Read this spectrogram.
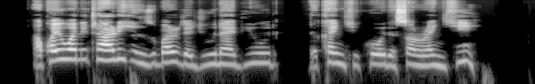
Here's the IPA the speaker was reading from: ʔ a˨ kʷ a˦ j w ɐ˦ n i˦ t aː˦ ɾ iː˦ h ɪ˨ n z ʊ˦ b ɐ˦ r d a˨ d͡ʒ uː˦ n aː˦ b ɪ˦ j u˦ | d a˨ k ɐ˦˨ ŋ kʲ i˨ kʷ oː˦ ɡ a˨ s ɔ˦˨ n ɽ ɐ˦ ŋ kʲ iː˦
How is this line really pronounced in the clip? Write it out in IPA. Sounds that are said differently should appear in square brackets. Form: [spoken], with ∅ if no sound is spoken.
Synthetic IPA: ʔ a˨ kʷ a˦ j w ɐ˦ n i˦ t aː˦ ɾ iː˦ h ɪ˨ n z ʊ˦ b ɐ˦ r d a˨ d͡ʒ uː˦ n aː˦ b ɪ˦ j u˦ | d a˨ k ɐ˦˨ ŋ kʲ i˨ kʷ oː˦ [d] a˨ s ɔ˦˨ n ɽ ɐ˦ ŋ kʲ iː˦

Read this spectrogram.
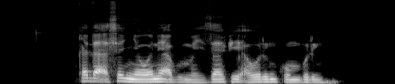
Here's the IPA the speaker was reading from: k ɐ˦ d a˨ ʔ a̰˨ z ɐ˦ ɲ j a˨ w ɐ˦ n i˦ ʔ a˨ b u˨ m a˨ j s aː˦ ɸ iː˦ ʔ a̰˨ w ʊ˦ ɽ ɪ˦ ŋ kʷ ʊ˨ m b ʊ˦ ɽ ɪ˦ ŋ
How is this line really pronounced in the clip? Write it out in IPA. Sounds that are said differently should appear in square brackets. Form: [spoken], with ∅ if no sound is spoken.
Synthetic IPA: k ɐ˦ d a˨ ʔ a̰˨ [s] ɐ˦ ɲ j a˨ w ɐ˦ n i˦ ʔ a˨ b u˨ m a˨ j [z] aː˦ ɸ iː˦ ʔ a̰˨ w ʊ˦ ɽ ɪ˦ ŋ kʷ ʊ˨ m b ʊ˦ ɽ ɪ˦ ŋ

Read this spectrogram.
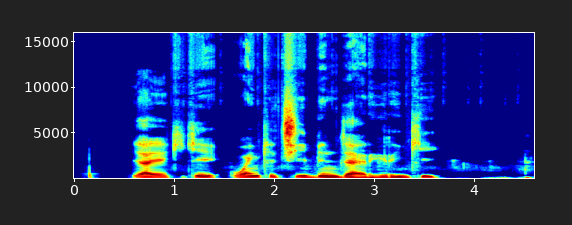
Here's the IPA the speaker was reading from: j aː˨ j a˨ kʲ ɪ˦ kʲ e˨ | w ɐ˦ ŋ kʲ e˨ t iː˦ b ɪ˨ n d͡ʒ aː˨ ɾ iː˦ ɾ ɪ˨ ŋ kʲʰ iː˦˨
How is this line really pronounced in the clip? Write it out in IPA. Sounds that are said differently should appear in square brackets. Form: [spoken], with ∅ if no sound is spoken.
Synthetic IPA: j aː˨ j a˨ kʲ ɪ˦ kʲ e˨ | w ɐ˦ ŋ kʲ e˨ [t͡ʃ] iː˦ b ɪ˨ n d͡ʒ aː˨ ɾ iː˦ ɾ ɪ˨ ŋ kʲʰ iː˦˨

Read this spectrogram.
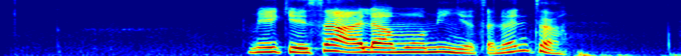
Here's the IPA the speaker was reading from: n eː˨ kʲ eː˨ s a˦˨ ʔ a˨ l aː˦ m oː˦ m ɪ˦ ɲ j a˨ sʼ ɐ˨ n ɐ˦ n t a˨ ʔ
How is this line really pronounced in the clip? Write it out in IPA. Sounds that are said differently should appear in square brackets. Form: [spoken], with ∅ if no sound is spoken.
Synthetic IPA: [m] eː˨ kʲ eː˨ s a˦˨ ʔ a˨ l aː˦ m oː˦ m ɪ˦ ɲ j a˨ sʼ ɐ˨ n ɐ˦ n t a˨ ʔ

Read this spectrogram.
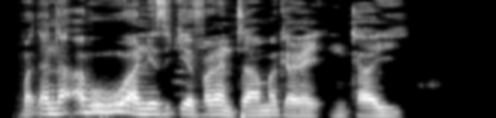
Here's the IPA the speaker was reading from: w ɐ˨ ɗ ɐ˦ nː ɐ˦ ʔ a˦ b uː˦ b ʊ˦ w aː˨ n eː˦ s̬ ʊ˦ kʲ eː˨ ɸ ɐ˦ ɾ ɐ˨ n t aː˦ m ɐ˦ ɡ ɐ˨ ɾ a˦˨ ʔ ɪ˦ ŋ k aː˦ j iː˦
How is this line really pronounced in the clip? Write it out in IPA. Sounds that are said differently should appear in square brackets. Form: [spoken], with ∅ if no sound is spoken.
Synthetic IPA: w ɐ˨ ɗ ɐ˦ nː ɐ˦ ʔ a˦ b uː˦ b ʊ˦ w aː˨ n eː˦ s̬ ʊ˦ kʲ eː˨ ɸ ɐ˦ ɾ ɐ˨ n t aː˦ m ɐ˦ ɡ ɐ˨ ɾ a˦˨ ʔ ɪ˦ ŋ k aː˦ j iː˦

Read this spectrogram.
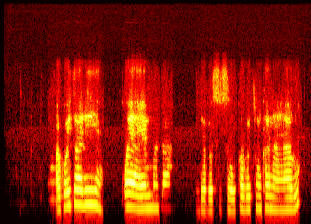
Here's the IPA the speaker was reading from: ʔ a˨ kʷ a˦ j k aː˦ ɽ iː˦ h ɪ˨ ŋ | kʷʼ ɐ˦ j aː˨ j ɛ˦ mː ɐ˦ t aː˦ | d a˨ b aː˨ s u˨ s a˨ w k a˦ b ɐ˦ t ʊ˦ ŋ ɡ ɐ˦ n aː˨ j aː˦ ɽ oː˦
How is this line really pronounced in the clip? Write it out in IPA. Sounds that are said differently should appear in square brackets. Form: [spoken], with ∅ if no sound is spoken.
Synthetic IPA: ʔ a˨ kʷ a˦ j [t] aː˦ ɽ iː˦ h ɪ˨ ŋ | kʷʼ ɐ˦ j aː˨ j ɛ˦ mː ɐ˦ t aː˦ | d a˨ b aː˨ s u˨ s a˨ w k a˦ b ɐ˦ t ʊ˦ ŋ [k] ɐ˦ n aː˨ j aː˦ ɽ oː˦

